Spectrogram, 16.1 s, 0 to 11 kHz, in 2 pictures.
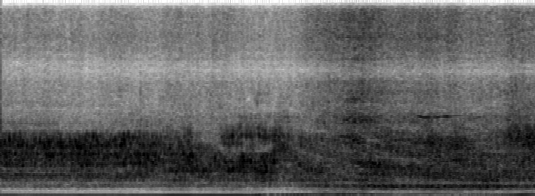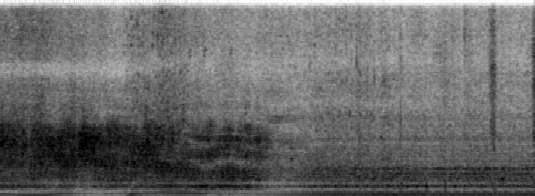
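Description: A 4x4 off-roader's engine revving under load on a steep snowy climb. It starts on a steady low note, then rises and falls in pitch several times, and from about twelve seconds in holds a louder, higher note.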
